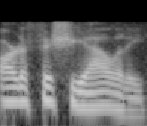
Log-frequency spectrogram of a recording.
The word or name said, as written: artificiality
